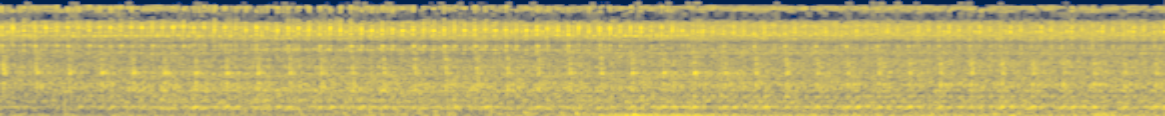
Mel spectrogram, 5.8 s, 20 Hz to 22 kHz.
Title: ticking engine valvoline restore + protect 3rd oil change with purolator boss filter rough idle a/c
